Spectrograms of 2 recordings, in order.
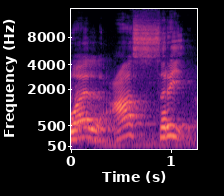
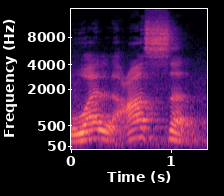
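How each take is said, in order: First: It ends with an added i vowel. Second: It ends on the r with no vowel. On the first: The speaker calls it wrong. "berhenti tetapi harokat terakhirnya dibaca" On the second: The speaker calls it right. "ketika kita waqaf, ... itu harokatnya tidak dibaca"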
